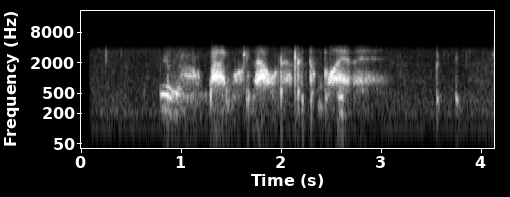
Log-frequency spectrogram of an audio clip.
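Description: Quiet voices talking in hushed, whispered tones for about two seconds, followed by a couple of soft taps near the end.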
